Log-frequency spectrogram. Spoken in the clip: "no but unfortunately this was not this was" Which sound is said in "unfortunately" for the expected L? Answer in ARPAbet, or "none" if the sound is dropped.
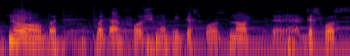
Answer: L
